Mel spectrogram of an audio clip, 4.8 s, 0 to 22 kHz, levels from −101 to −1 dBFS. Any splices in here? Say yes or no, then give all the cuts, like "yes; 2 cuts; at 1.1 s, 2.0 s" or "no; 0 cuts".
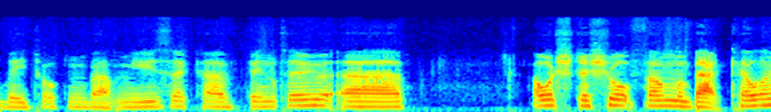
yes; 1 cut; at 1.7 s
